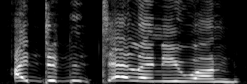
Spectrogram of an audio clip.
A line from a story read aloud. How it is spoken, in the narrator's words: Hermione shrieked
